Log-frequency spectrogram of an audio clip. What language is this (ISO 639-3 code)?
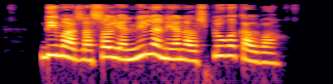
cat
